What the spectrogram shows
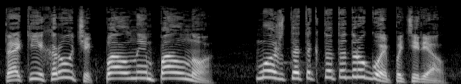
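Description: A man's voice: very high voice, wildly swooping pitch, measured pace, a bit bright, no room sound, pitched above the performer's own voice, full character voice. A man voicing a mean, defiant fourth-grade boy who taunts and drags out his retorts. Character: bratty mean schoolboy, defiant and cheeky.

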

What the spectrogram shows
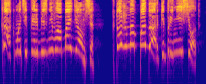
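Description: A woman reader voicing a cheerful, bossy schoolgirl who talks in bright, teasing tones. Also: high-pitched, huge pitch swings, normal speed, no room sound, studio quality, pitched above the performer's own voice, heavily acted. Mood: mocking. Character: cheerful know-it-all schoolgirl, bossy older sister.

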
